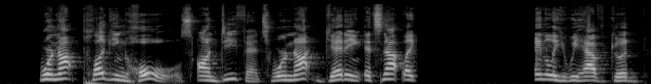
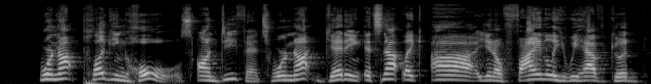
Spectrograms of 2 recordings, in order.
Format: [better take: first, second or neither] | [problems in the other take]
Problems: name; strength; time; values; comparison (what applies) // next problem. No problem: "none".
second | audio cutting out; at 4 s for 1 s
